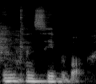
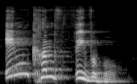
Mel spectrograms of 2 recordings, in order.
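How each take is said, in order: First: Said in the usual way. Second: High, loud, lisping exclamation; movie catchphrase impression. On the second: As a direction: squawk it like the film's quirky catchphrase. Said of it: "that's how I have to say it".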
